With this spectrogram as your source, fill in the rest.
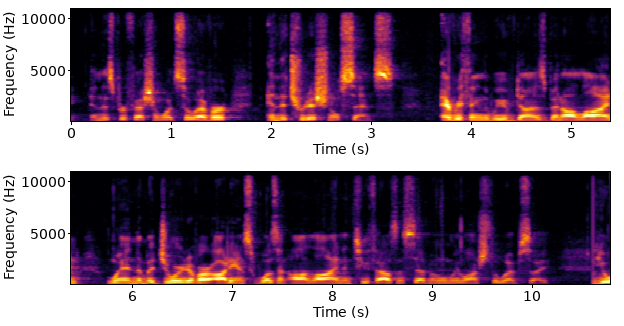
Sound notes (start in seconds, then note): none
